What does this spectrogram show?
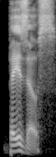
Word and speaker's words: Bezos: But it is Jeff Bezos. Like pesos. No, I would say like Baywatch. Zos.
